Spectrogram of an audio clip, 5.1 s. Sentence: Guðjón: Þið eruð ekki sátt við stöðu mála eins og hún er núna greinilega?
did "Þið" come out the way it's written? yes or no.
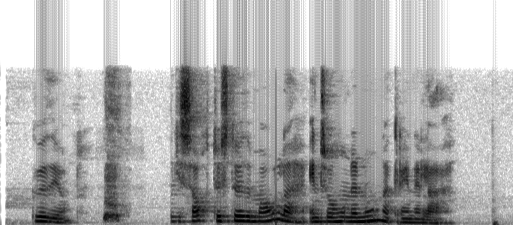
no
